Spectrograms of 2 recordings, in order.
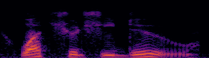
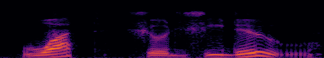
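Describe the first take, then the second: First: Said in the usual way. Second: WHAT SHOULD SHE DO drawn out slowly; slow, emphatic repeat. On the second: A narrator's reading. Girl alone in the cab asks "What should she do?", slow and emphatic. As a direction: stretch out each word of "What should she do?". Question repeated with mounting helplessness.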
